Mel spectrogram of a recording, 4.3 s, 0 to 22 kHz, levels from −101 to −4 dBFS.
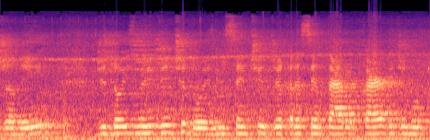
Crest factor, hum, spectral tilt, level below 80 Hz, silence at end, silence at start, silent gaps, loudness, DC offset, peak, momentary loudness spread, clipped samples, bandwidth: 10 dB; none; -5 dB/octave; -22 dBFS; 0 s; 0 s; none; -11 LUFS; 2%; 0 dBFS; 4 LU; 0.2%; 14 kHz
